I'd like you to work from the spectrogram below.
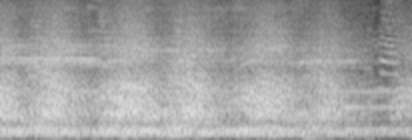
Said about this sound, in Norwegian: Og nå har folk flest fått nok de går ut i gatene kveld etter kveld og roper mafia og mordere til politikerne sine.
